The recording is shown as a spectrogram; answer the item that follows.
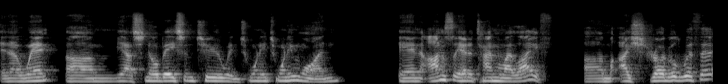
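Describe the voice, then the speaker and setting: This man has an ordinary speaking voice with an American accent. His pitch sits fairly high, varies in an ordinary way, and he talks at a moderate pace. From Texas, Houston area. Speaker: endurance event participant. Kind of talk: interview.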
